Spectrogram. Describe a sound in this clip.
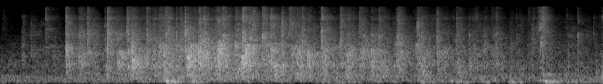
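A small group applauds in a room.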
